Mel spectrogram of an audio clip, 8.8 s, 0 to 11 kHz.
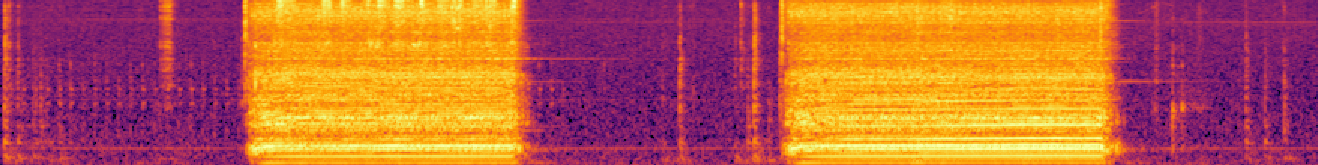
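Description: Vacuum pump of a ZD-985 desoldering station running in two bursts of about two seconds each, switched on and off by the gun's trigger, as it sucks molten solder off a chip's pins through the heated desoldering gun.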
